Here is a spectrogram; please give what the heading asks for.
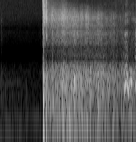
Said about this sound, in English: that's the cucumber explosion we were looking for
